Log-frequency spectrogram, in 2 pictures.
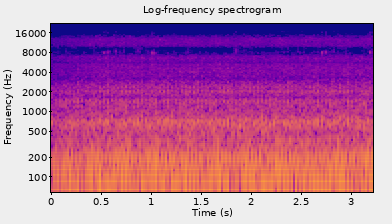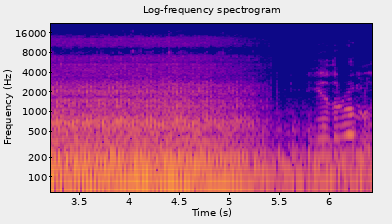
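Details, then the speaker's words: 18-year-old Ford Mondeo Ghia X at idle: steady low exhaust rumble with no knocking or rattling after two cable ties replaced stretched, cracked rubber hangers that let the exhaust hang low; normal exhaust. "rumbling Y no rattling so two cable tires have done the job"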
